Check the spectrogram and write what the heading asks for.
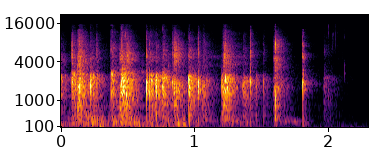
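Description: A short burst of applause from a small group, dense clapping at first that thins into a few scattered claps before fading out, with no voices.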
